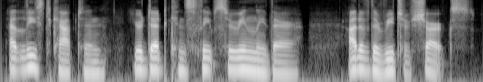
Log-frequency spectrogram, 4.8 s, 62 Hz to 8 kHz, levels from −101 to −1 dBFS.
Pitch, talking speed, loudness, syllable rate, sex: 120 Hz, 185 wpm, -20 LUFS, 5.0 syllables/s, male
